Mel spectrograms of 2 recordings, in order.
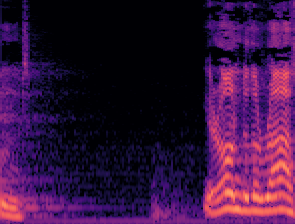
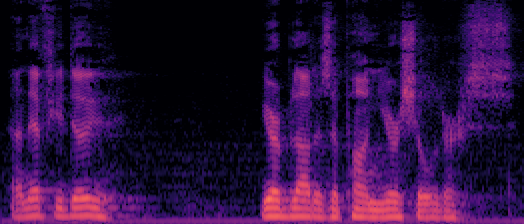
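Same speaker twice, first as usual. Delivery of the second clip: much softer and lower, grave and deliberate; solemn hush; 7 semitones lower, 7 dB quieter than usual. Real, not acted. Preacher warning the unrepentant, hushed solemn gravity. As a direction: drop to a grave near-whisper of warning.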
